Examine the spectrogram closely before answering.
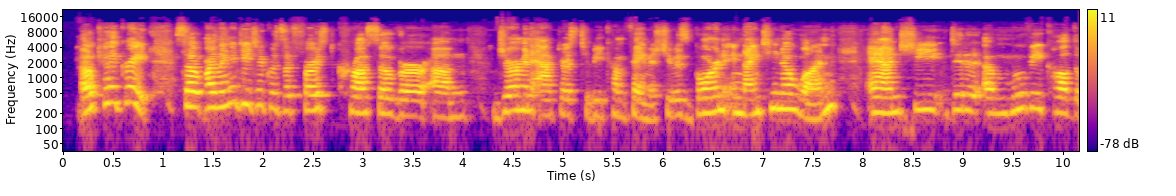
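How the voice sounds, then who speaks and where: With lively intonation and a moderate pace, a woman talks while noticeable background noise goes on. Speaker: actress and voice over artist. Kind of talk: interview answer.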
